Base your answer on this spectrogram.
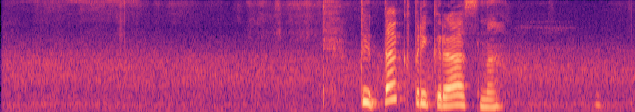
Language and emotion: Russian, positive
